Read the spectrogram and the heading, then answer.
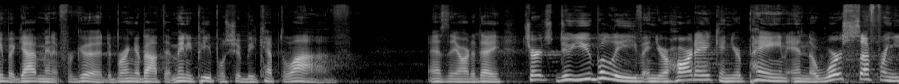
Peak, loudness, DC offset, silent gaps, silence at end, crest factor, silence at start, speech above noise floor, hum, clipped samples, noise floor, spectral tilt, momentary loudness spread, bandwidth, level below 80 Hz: -2 dBFS; -22 LUFS; under 0.1%; none; 0 s; 20 dB; 0 s; 35 dB; none; under 0.1%; -57 dBFS; -5 dB/octave; 9 LU; 18 kHz; -72 dBFS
